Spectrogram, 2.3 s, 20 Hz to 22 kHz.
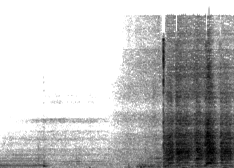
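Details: NA160 motorcycle on startup: quiet, then the engine catches and a loud tinny rasping rattle pulses with the idle; abnormal noise, the owner cannot tell its source.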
